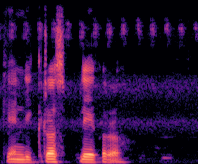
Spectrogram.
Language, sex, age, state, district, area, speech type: Odia, male, 18-30, Odisha, Bargarh, urban, read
